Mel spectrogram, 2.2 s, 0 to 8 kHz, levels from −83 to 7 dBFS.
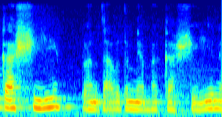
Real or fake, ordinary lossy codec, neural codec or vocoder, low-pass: real; none; none; 7.2 kHz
